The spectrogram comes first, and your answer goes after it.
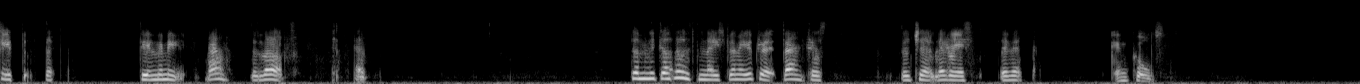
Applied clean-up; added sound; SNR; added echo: neural diffusion model UNIVERSE++.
